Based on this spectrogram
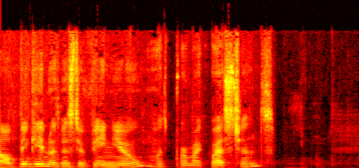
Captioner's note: speaking French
